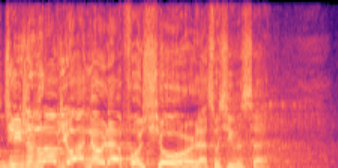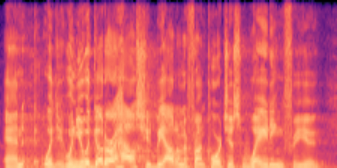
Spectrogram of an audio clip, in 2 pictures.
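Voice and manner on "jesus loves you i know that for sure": put-on slow Cajun accent. Recalling how a grandma answered the phone, Mama B's Cajun accent. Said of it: "she had such a Cajun accent".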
